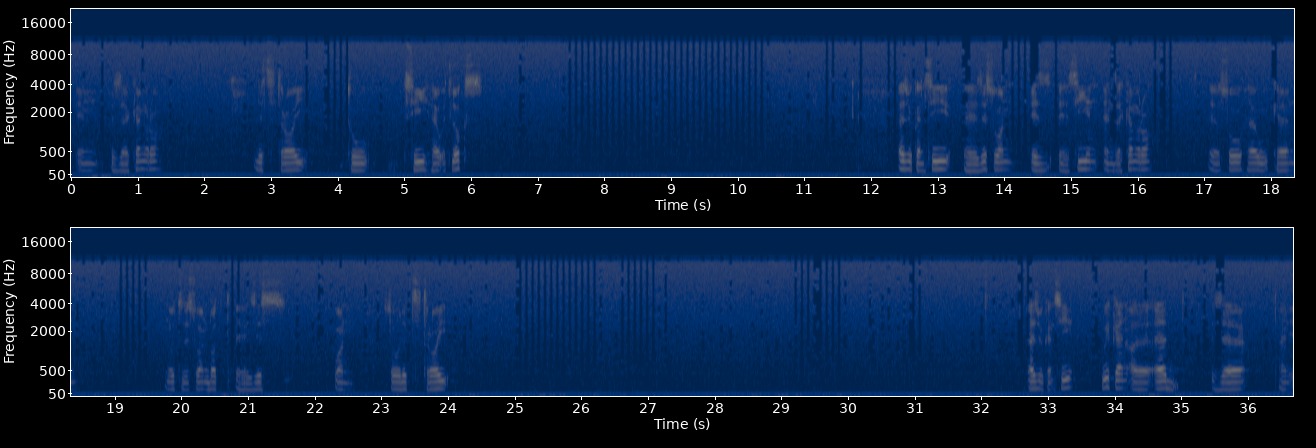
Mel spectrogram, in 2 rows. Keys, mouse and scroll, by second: 1.0-2.5 middle drag, 2.0 KP_0, 3.0 shift+z, 11.2 z, 12.0 KP_0, 13.2-15.0 middle drag, 16.6-19.2 middle drag, 19.2-22.9 drag, 20.0-21.0 right drag, 22.2 KP_0, 22.9 shift+z, 32.1 z, 33.3-34.8 drag, 35.2 click.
